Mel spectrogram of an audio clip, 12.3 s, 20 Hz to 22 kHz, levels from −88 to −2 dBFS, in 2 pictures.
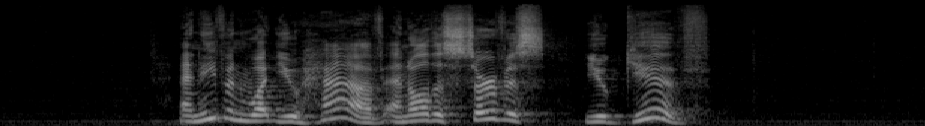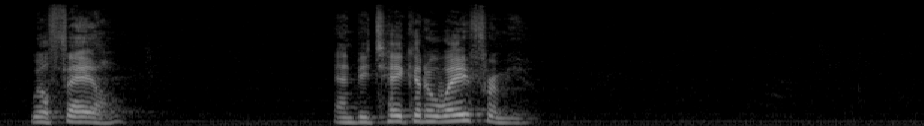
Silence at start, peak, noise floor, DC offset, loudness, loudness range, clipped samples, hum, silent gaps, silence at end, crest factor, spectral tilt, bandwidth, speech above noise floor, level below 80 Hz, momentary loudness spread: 1.2 s; -20 dBFS; -71 dBFS; under 0.1%; -39 LUFS; 9 LU; under 0.1%; 60 Hz at -75 dBFS; none; 2.65 s; 24 dB; -2.5 dB/octave; 19 kHz; 31 dB; -84 dBFS; 14 LU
